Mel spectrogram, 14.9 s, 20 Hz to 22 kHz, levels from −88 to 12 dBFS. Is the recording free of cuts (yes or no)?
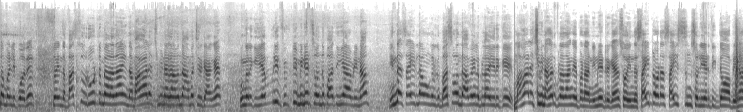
yes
